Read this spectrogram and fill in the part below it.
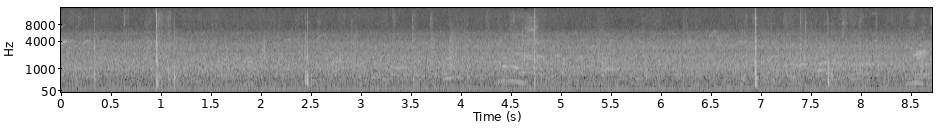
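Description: A tennis racket hits a ball with sharp pops.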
